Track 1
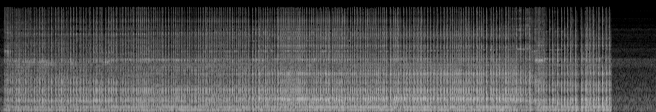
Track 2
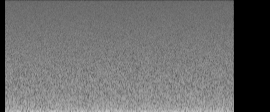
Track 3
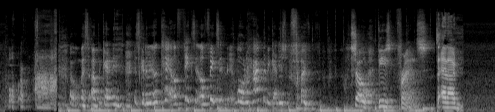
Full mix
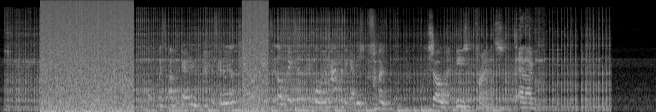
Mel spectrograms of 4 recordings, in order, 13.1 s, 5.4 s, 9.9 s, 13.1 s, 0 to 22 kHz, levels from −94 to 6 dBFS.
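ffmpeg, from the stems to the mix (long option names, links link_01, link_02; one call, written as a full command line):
ffmpeg -i stem1.wav -i stem2.wav -i stem3.wav -filter_complex "[0:a]volume=3.5dB,afade=type=out:start_time=6.72:duration=0.65:silence=0.223872,afade=type=in:start_time=8.69:duration=0.57:silence=0.375837[link_01];[1:a]adelay=700,volume=0dB,asplit=3[link_02][link_03][link_04];[link_02]atrim=end=2.68,asetpts=PTS-STARTPTS,afade=type=out:start_time=2.676:duration=0.004:curve=hsin[link_05];[link_03]atrim=start=2.68:end=4.84,asetpts=PTS-STARTPTS,volume=0[link_06];[link_04]atrim=start=4.84,asetpts=PTS-STARTPTS,afade=type=in:duration=0.004:curve=hsin[link_07];[link_05][link_06][link_07]concat=n=3:v=0:a=1[link_08];[2:a]dynaudnorm=framelen=250:gausssize=13:maxgain=12dB,adelay=1550,volume=-7.5dB[link_09];[link_01][link_08][link_09]amix=inputs=3:normalize=0,alimiter=limit=-17.5dB:level=0:latency=1:release=25" out.wav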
